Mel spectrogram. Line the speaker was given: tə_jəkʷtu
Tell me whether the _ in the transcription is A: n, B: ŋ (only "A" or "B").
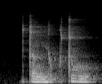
B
